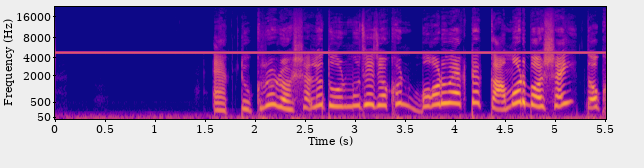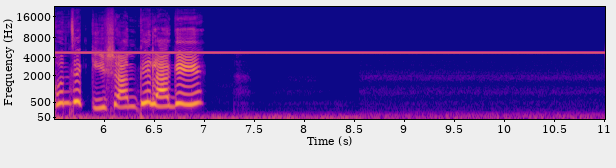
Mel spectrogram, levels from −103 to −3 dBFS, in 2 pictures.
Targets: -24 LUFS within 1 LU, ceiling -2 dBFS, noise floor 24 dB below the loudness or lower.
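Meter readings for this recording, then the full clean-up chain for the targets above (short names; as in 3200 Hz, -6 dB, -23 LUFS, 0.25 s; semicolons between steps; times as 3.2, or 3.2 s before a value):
steady tone 4800 Hz; tone level -43 dBFS; loudness -29.0 LUFS; peak -12.0 dBFS; loudness target -24.0 LUFS
-> notch 4800 Hz, Q 30; gain +5 dB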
